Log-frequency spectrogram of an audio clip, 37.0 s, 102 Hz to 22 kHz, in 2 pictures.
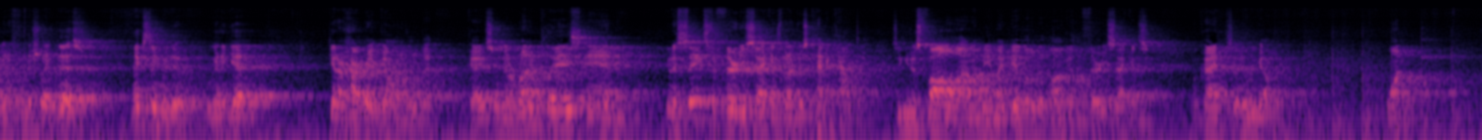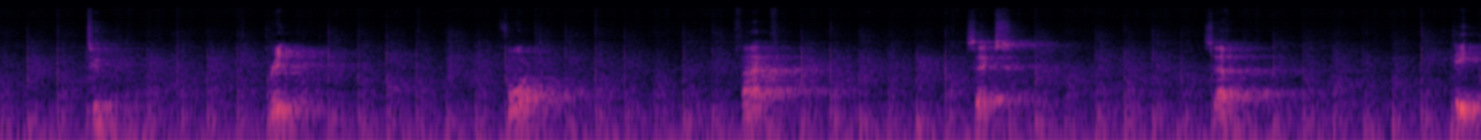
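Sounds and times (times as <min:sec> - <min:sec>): man counting: 0:08.4 - 0:16.6, 0:17.2 - 0:18.5, 0:19.4 - 0:23.4, 0:24.8 - 0:26.0, 0:27.0 - 0:29.2, 0:30.5 - 0:32.3, 0:33.5 - 0:35.6, 0:36.2 - 0:37.0
jogging footsteps on hardwood floor: 0:15.4 - 0:37.0.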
